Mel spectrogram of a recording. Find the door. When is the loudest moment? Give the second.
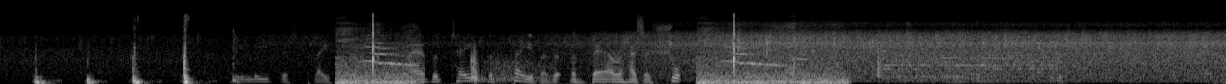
2 s.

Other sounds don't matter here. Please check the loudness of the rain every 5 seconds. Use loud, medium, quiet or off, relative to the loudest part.
quiet, loud, loud.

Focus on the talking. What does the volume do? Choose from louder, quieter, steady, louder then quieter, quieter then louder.
louder.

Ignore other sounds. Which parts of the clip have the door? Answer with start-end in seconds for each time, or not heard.
0.3-2.4, 4.7-5.5, 8.8-10.7.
